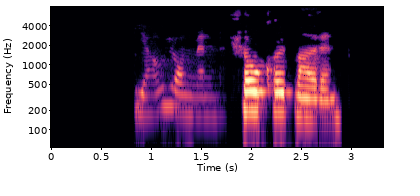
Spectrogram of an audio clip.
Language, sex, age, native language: Icelandic, female, 50-59, Icelandic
